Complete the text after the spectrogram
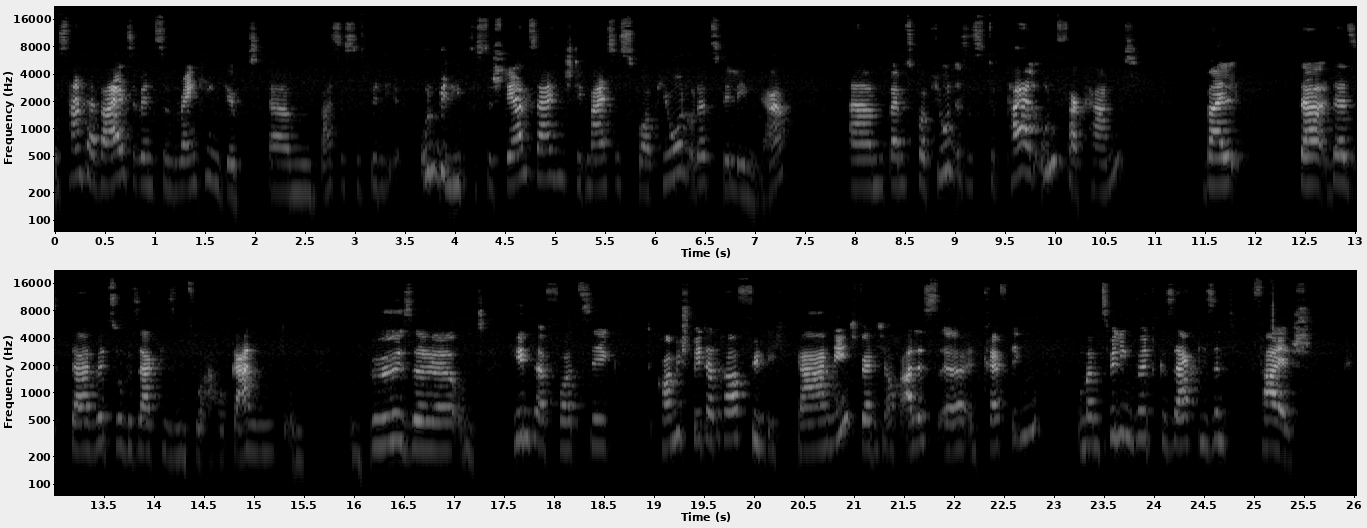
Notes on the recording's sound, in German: Einer Live-Aufnahme meines ersten Webinars. Bitte entschuldigt den Unterschied in der Tonaufnahme.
